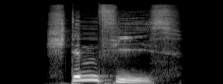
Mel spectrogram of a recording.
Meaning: genitive of Stimmvieh
- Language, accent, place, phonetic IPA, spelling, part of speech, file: German, Germany, Berlin, [ˈʃtɪmˌfiːs], Stimmviehs, noun, De-Stimmviehs.ogg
